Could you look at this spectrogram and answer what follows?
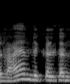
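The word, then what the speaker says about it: Ryan Rickelton: सर रायन रिकल्टन ये नहीं कि कोई ऐसा बड़ा छोटा नॉर्मल साउंड ले रायन रिकल्टटन बोलना है।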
